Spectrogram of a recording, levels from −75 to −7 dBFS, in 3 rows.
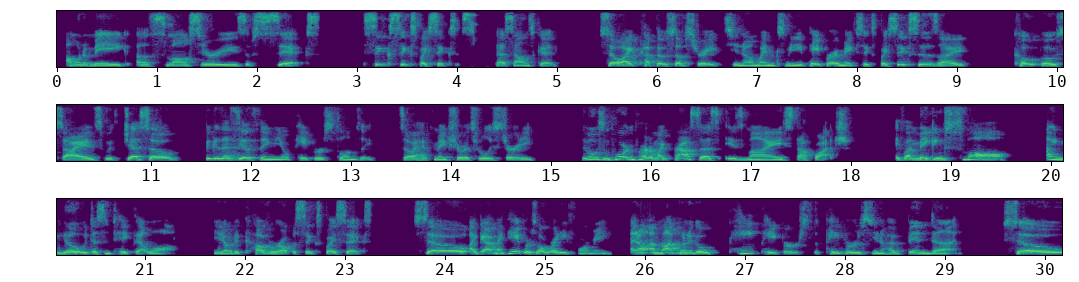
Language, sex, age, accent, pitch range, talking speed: English, female, 30-49, American, 140-190 Hz, 220 wpm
